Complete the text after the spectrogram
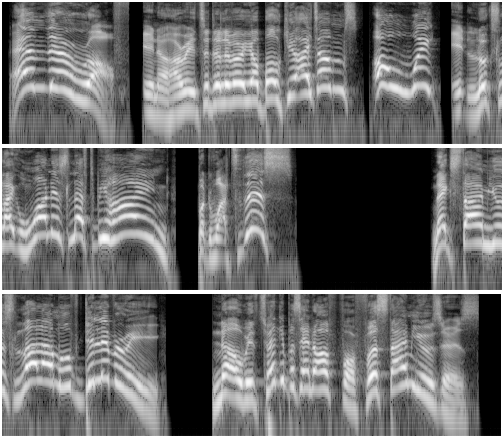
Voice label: Commentator

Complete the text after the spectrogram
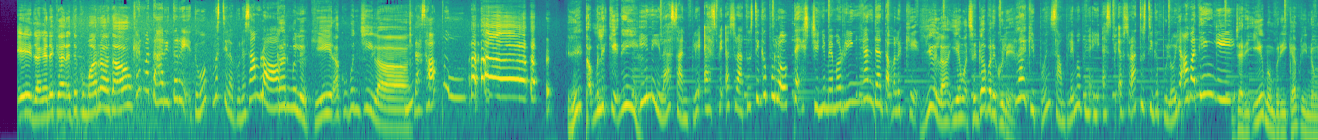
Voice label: Radio; Sunplay Sunblock SPF 130

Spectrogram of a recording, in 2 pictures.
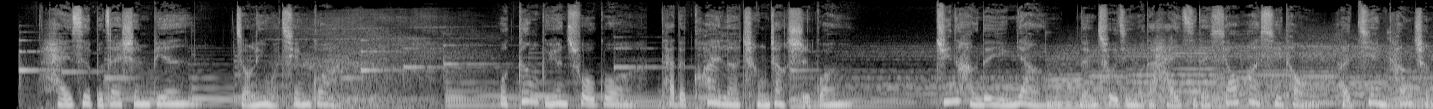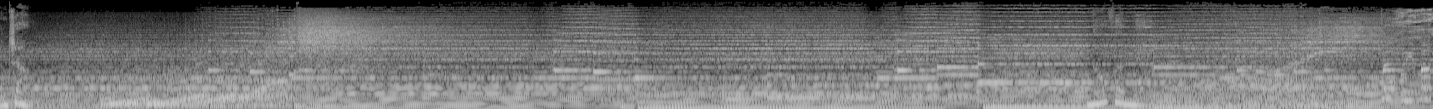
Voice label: VO Sample Warm

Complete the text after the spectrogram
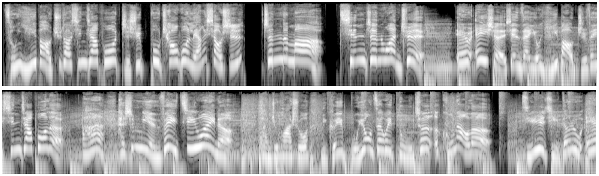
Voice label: VO Sample Excited

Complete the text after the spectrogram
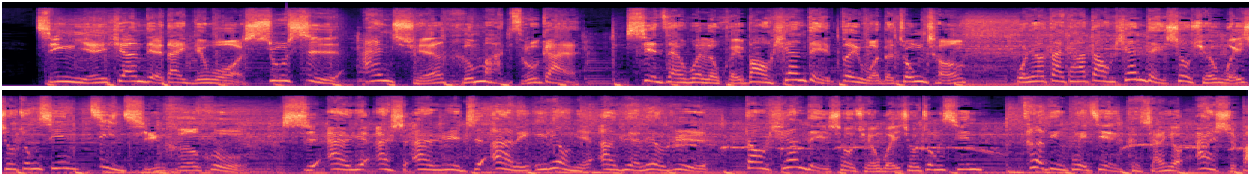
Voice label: young energetic; hyundai

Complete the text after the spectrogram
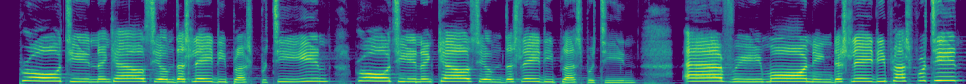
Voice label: ENG COLD VOX

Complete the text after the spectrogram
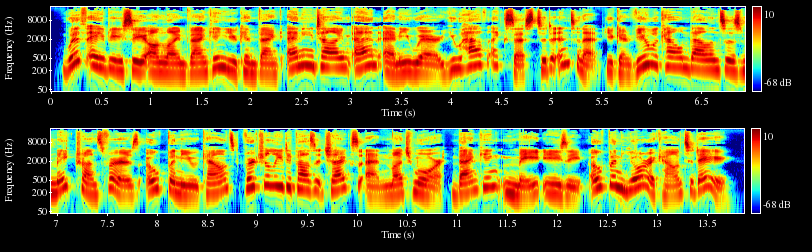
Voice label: Promo Banking

